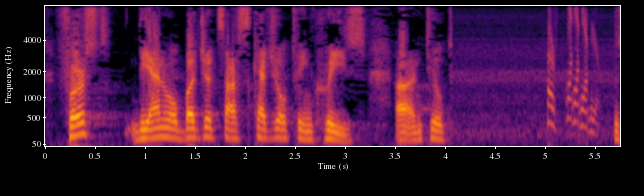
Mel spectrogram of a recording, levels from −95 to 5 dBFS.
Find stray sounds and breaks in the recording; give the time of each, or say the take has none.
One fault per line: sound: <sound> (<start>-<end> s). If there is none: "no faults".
sound: chirp (5.0-5.6 s)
